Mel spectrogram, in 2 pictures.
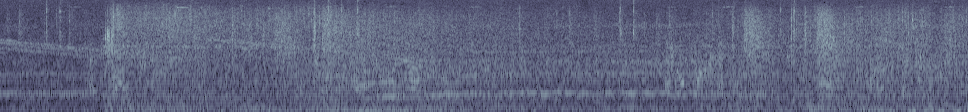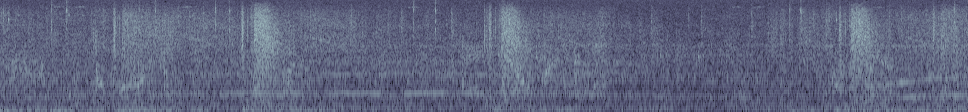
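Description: Tank guns fire in sharp, booming shots.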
